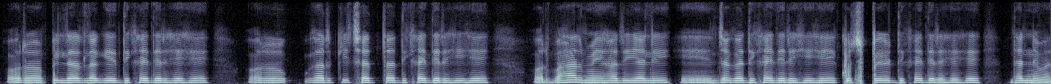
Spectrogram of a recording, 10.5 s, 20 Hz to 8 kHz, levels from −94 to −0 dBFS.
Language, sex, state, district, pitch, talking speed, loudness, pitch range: Hindi, female, Andhra Pradesh, Chittoor, 190 Hz, 175 wpm, -21 LUFS, 185-195 Hz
